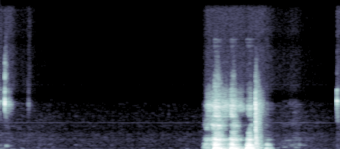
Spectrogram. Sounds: Laughter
